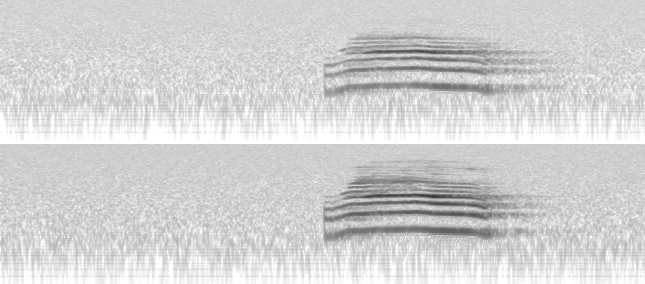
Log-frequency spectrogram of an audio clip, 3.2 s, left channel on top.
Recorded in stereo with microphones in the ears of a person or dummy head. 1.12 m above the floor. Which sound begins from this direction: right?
A cat meowing, at 1.6 s.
